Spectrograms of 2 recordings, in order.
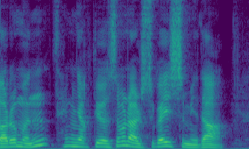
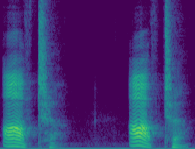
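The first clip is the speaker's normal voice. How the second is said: British "after", long ah and silent r; British demo of "after", r dropped; British accent; much slower than usual. Shown as a demonstration. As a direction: say "ahf-tuh" for "after", British style. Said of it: "영국식 발음으로는".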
